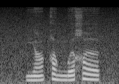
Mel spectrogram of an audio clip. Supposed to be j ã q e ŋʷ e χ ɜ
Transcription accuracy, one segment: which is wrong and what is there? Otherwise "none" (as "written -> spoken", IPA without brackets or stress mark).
none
